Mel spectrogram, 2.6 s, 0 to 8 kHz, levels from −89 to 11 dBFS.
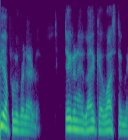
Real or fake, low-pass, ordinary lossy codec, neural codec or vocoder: fake; 7.2 kHz; none; codec, 16 kHz, 2 kbps, X-Codec, HuBERT features, trained on general audio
